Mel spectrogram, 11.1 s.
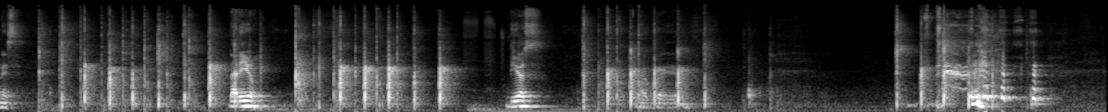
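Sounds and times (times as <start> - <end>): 
speech: 0.0 - 0.4, 2.3 - 2.8, 5.1 - 5.5, 9.7 - 10.1
hand clapping: 0.4 - 4.7, 5.8 - 7.8, 9.0 - 10.4
laughter: 9.4 - 10.6.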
